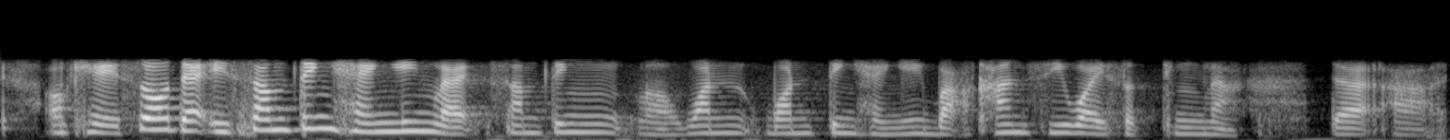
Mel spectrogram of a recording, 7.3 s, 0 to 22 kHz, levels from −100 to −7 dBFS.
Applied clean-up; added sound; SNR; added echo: neural mask model Resemble Enhance denoiser.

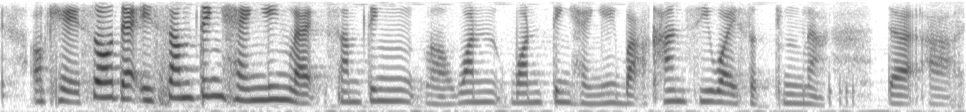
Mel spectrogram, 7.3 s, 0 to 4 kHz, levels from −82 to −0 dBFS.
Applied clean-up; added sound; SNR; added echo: none; none; none; none.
